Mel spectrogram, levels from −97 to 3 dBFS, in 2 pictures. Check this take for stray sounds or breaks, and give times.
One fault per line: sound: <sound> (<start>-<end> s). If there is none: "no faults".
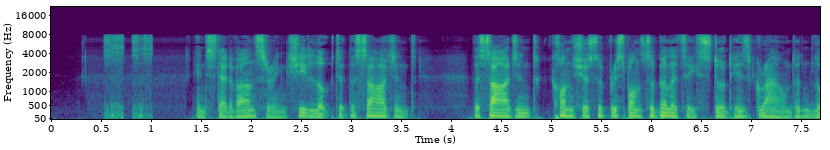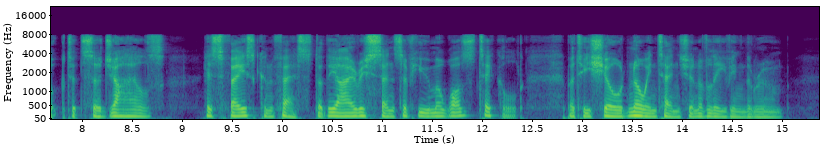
sound: laugh (0.5-1.0 s)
